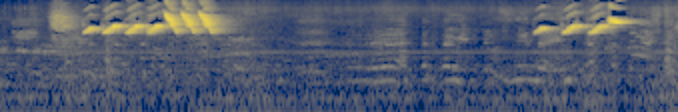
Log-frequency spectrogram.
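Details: Tui tui song of a captive double-collared seedeater. A fast, ringing series of repeated high notes lasts about a second and a half, followed by a pause and then a second, similar phrase.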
